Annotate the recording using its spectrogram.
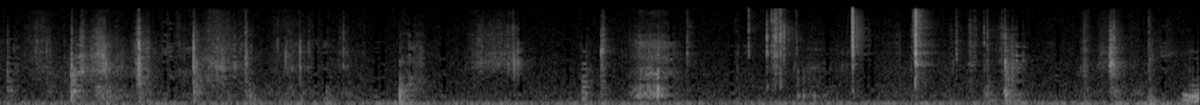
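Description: Stiff black cardstock being folded open and handled on a cutting mat: scattered paper rustles and soft taps, with a couple of sharp clicks about six seconds in.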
